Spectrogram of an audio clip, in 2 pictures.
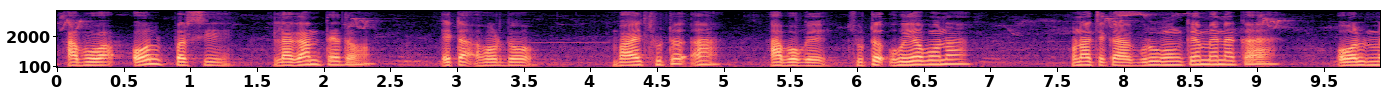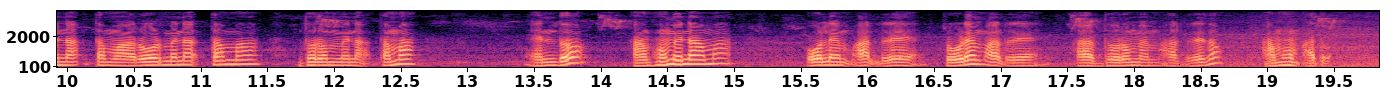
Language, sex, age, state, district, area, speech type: Santali, male, 45-60, Jharkhand, East Singhbhum, rural, spontaneous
